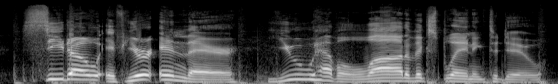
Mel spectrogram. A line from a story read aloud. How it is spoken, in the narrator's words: Vipira … yells out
